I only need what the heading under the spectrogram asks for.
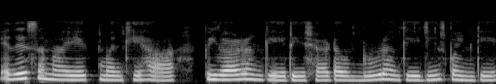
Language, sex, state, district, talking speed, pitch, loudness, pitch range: Chhattisgarhi, female, Chhattisgarh, Raigarh, 230 wpm, 205 Hz, -16 LUFS, 195-220 Hz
